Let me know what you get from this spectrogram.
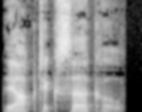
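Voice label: "arctic circle", English, British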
